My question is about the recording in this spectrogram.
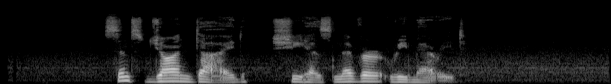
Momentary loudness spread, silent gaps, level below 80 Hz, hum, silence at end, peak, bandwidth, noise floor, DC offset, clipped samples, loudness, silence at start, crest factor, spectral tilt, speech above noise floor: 18 LU; none; -66 dBFS; none; 1.5 s; -4 dBFS; 10.5 kHz; -57 dBFS; under 0.1%; under 0.1%; -23 LUFS; 1.05 s; 20 dB; -5.5 dB/octave; 35 dB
